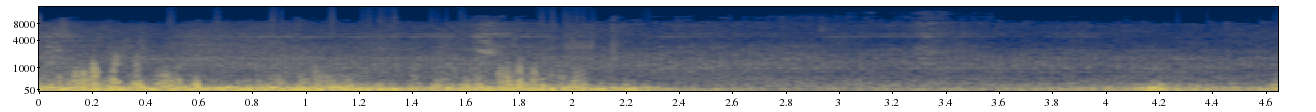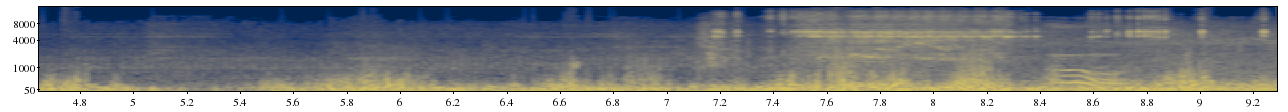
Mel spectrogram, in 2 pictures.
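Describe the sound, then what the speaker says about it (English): Strong wind buffets a microphone out on the water during inshore kayak fishing in spring, a loud, continuous low rumble that briefly eases midway, with faint higher rustling toward the end. "this wind is getting tough to deal with"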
